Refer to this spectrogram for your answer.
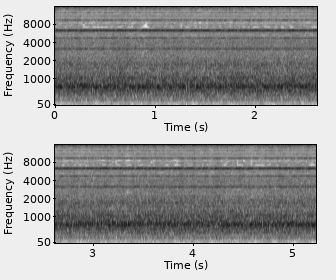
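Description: A loud, steady roar with no let-up through the fast spin, typical of worn drum bearings in a front-loader.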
